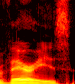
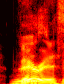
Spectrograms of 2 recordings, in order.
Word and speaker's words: Varys: I thought, you know, those close ups of the dragon, we didn't mention it last week, sadly, but the shot where Varys, see, no more Varys. I got the pronunciation right. – Varys.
